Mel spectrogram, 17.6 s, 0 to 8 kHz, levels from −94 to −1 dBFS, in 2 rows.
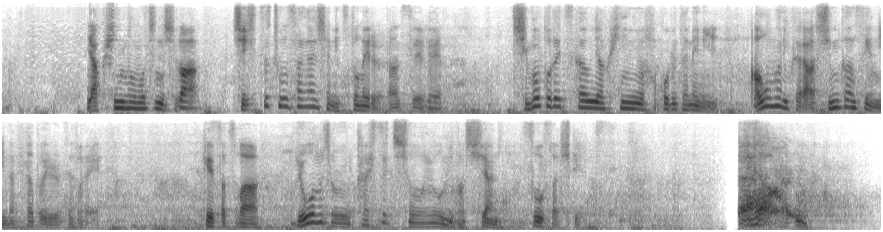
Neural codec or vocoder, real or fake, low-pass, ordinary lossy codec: codec, 16 kHz, 1 kbps, FunCodec, trained on Chinese and English, 50 frames a second; fake; 7.2 kHz; Opus, 16 kbps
